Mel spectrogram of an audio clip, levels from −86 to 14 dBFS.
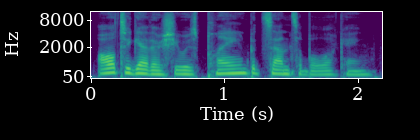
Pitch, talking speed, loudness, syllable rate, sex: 155 Hz, 190 wpm, -18 LUFS, 6.3 syllables/s, female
